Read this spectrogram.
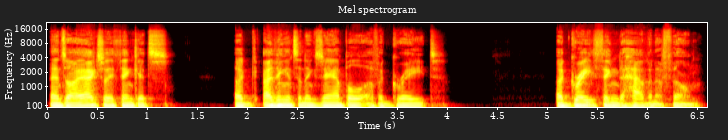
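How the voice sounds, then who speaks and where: A man co-hosts a podcast in loose, casual conversation. He rambles and laughs easily, with a lowish, mellow voice. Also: fairly even intonation, moderate pace. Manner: rambling, laughs often, chatty. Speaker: podcast co-host. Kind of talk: casual chat.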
